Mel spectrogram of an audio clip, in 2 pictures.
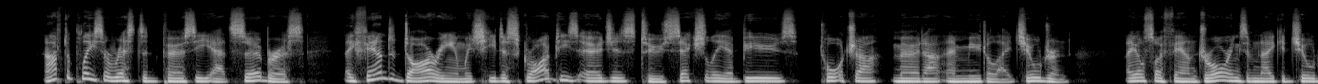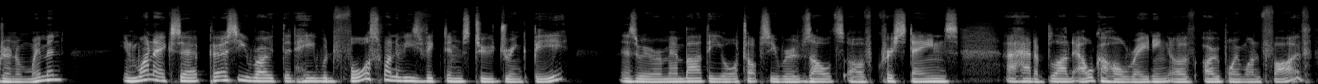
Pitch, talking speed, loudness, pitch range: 140 Hz, 150 wpm, -20 LUFS, 130-155 Hz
